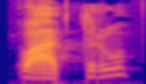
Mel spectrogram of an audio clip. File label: "four", Portuguese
